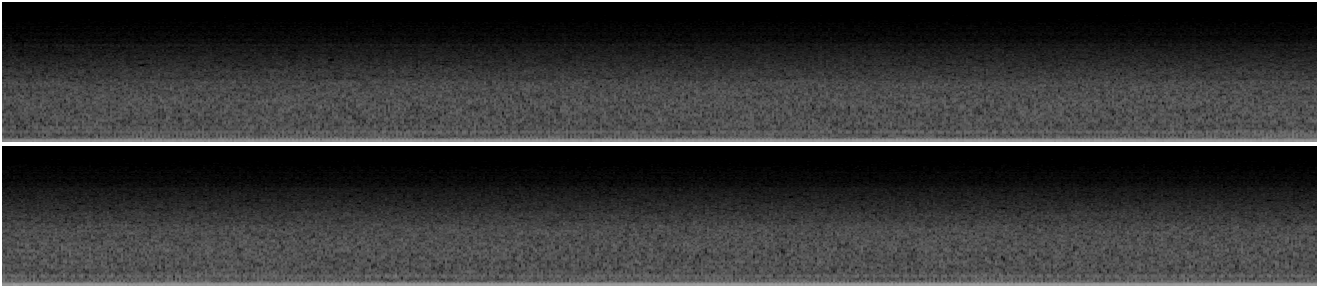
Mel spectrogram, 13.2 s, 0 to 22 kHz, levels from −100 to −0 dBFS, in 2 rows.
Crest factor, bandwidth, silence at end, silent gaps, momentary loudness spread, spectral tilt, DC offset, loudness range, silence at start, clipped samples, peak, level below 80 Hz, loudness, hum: 10 dB; 7.4 kHz; 0 s; none; 4 LU; -6 dB/octave; under 0.1%; 3 LU; 0 s; under 0.1%; -34 dBFS; -44 dBFS; -48 LUFS; none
